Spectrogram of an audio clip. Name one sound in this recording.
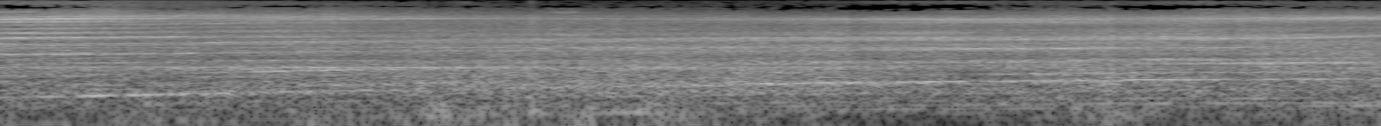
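A passenger train rolls past close by with a loud rumble and whine.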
